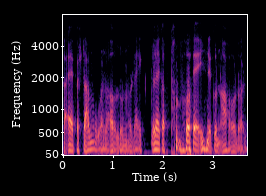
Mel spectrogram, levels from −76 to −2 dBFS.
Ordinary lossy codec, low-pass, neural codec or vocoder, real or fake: Opus, 32 kbps; 7.2 kHz; none; real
